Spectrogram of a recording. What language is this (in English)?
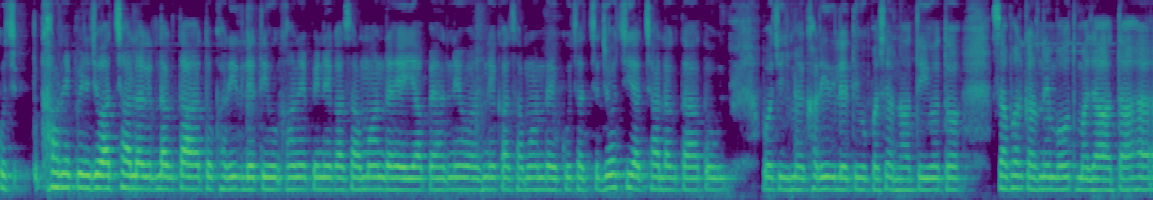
Urdu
